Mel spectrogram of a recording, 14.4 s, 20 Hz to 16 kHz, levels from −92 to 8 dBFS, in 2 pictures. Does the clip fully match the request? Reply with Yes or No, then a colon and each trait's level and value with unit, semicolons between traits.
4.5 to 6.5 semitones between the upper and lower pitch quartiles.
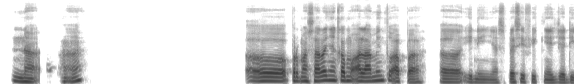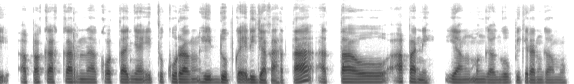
No: average, 2.8 semitones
